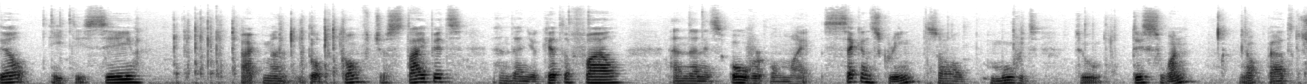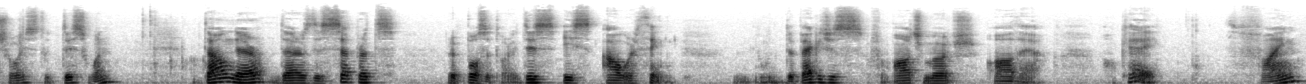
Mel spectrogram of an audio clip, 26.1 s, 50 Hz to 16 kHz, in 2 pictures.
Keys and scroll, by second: 1.5-3.8 typing, 10.1 super+6, 12.9 super+7.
